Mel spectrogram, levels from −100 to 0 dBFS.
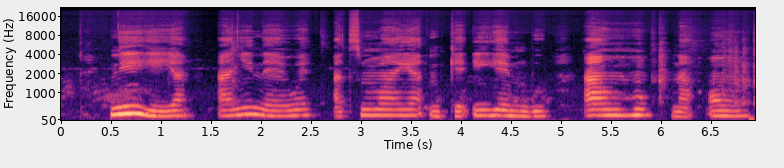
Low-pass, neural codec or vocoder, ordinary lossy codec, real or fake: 19.8 kHz; none; none; real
